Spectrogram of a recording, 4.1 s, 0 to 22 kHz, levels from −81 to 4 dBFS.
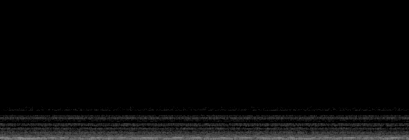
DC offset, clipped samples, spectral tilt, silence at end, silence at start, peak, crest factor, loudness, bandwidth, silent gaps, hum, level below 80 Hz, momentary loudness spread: under 0.1%; under 0.1%; -8 dB/octave; 0 s; 0 s; -30 dBFS; 14 dB; -45 LUFS; 5.8 kHz; none; none; -64 dBFS; 3 LU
